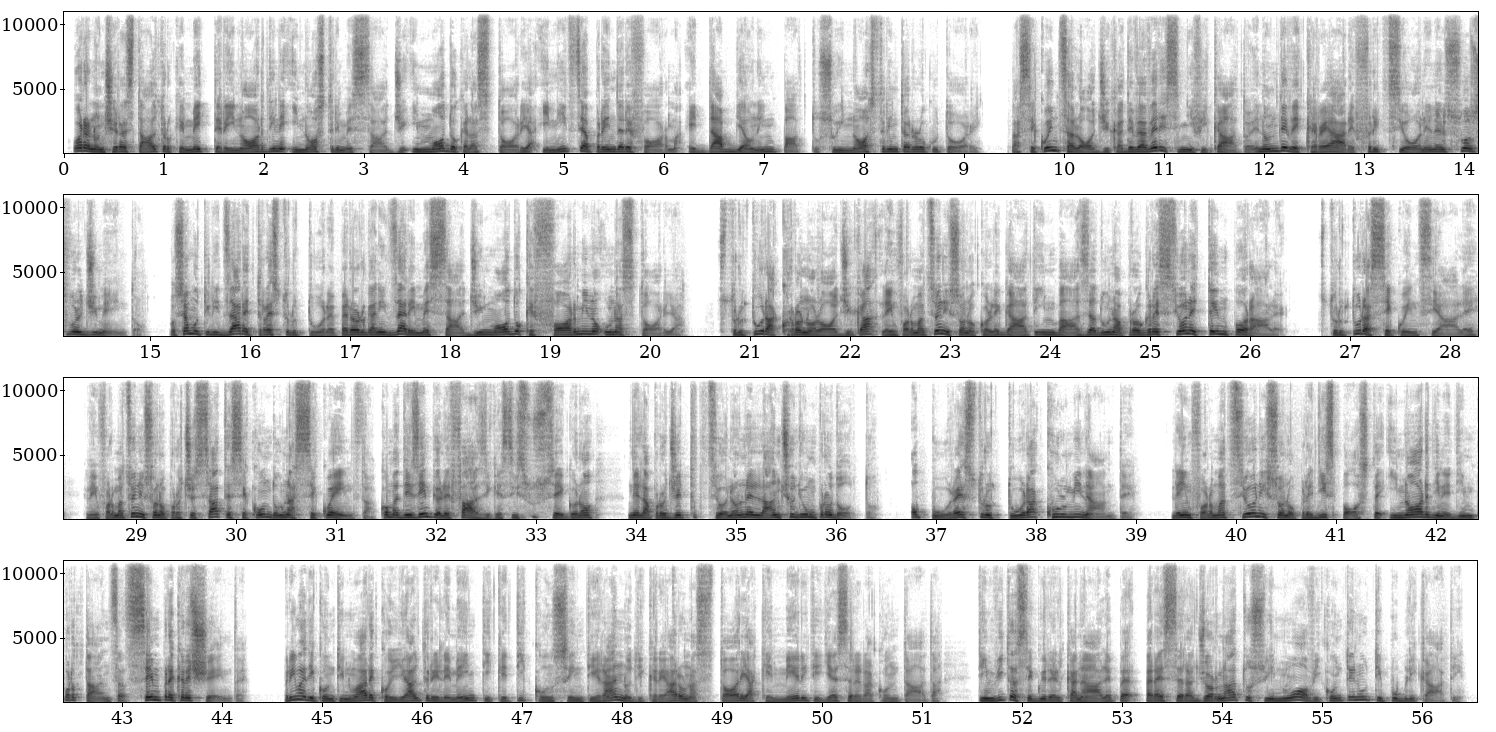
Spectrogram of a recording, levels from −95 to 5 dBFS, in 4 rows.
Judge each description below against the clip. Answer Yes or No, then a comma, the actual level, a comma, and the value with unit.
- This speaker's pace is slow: No, average, 145 wpm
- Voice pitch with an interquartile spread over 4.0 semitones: Yes, average, 5.1 semitones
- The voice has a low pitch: No, medium, 155 Hz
